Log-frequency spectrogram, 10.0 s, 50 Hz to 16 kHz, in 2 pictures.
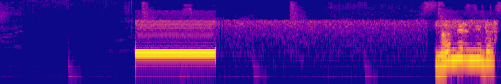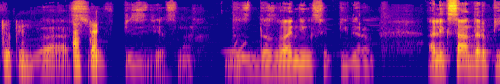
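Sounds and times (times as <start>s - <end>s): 
telephone line tone after dialing a number: 1.4s - 2.2s
speech: 4.4s - 10.0s.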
